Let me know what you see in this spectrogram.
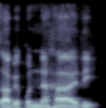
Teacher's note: റ സാബിഖുൻ നഹാരി രി എന്ന് പറയുന്നത് നാവിന്റെ തലയുടെ മുതുക് മേലെ മുൻപല്ലിന്റെ മോണയിലാണ്. നാവിന്റെ മധ്യഭാഗം താഴ്ന്നു നിന്നുകൊണ്ട് അല്പം നേർപ്പിച്ച ഉച്ചാരണമാണ് നഹാരി.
